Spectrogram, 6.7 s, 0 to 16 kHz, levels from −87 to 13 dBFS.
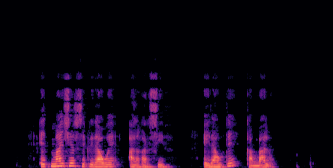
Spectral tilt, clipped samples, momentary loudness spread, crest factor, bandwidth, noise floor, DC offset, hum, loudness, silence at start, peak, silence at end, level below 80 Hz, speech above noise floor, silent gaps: -7 dB/octave; under 0.1%; 11 LU; 20 dB; 9.2 kHz; -73 dBFS; under 0.1%; none; -19 LUFS; 0.8 s; 0 dBFS; 1.2 s; -66 dBFS; 54 dB; none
